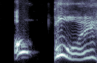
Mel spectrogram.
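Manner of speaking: very high, loud squeak. Asked whether they can do Mickey Mouse, a speaker tries a Mickey Mouse voice. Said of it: "I could do a little Mickey Mouse".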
